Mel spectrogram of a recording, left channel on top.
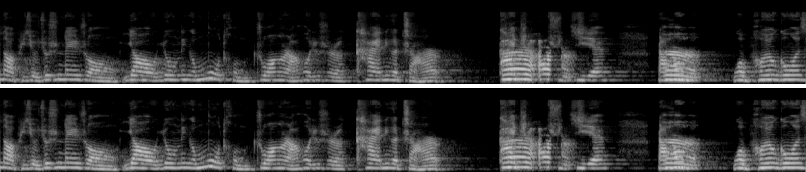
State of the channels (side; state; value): both; normal; correlation 0.94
